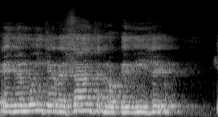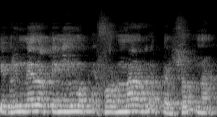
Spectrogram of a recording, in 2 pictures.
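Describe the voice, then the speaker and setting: The speech runs in a flat monotone, with audible room echo and noticeable background noise. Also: man. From northern Italy, mountain village. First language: Italian (speaking Spanish). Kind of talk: interview.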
